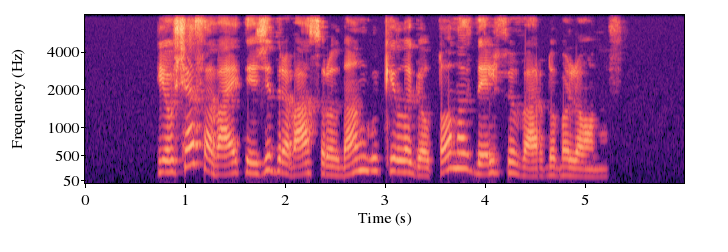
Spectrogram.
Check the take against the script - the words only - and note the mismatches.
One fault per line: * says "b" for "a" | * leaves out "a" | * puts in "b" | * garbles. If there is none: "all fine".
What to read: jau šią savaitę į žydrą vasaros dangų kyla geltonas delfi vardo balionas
all fine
